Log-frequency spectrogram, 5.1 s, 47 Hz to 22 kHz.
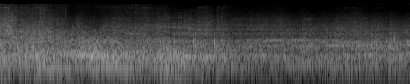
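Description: Tosaden 600-series streetcar running close past on its rails and pulling away, with wheel-on-rail noise and a low motor hum. The sound eases off from about three seconds in as the car moves off.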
